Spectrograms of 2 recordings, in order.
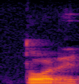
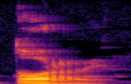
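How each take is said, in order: First: The r is a single tap. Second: The r is a strong trill. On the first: It means nothing. The speaker calls it wrong. "Si le pusiéramos una R, ya no diría torre, diría tore" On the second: It names a tower. The speaker calls it right. "para poder pronunciar esa R fuerte, tenemos que poner doble R"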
